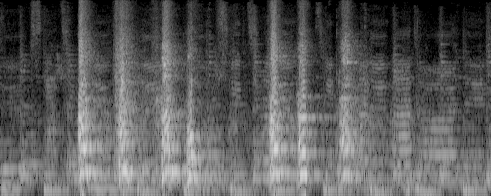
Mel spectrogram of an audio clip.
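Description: A dog barking, about seven barks between one and four and a half seconds in, over background children's music with a steady bass beat.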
